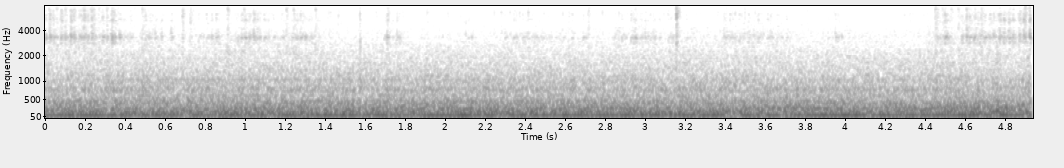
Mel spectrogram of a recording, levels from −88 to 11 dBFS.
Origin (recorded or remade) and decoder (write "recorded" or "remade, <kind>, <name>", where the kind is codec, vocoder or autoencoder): recorded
